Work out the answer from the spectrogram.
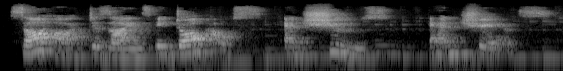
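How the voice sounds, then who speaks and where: A woman reading a children's picture book aloud as scripted narration, with measured, deliberate phrasing. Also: a little high, bright, forceful tone. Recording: roomy echo, distant mic, background music. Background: music.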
